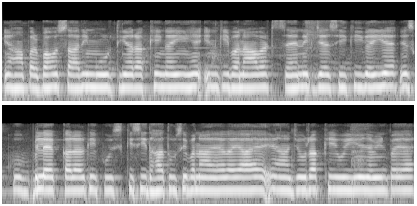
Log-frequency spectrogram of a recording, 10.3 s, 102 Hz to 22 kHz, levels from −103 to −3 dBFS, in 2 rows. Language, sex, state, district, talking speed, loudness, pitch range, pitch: Hindi, male, Chhattisgarh, Kabirdham, 185 wpm, -15 LUFS, 215-225 Hz, 220 Hz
